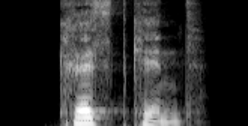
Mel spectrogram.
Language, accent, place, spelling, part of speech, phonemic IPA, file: German, Germany, Berlin, Christkind, proper noun / noun, /ˈkʁɪstˌkɪnt/, De-Christkind.ogg
- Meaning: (proper noun) Baby Jesus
